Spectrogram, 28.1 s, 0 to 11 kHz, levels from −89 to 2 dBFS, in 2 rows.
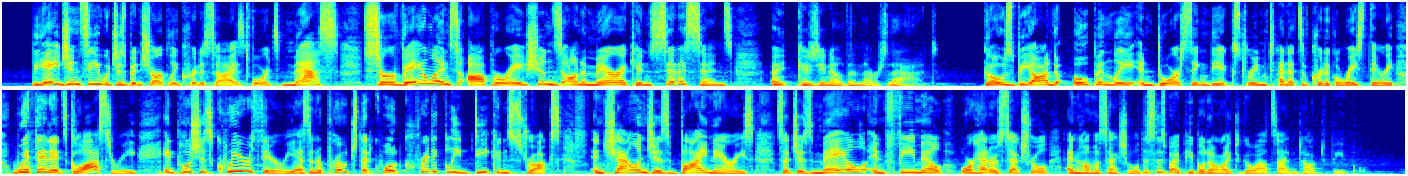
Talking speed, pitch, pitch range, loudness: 150 wpm, 215 Hz, 170-255 Hz, -19 LUFS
